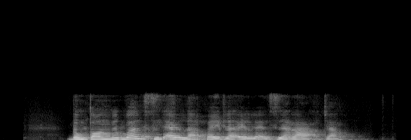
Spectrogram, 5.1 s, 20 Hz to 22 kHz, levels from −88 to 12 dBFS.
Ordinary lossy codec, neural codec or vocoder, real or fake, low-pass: Opus, 64 kbps; codec, 16 kHz, 1 kbps, FunCodec, trained on Chinese and English, 50 frames a second; fake; 7.2 kHz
